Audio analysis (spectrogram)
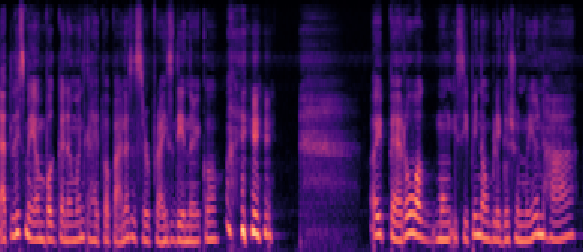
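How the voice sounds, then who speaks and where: A doting young Filipino girlfriend acted by a woman in an ASMR roleplay. Her voice is soft and mellow, sitting at a medium pitch. She talks tenderly and coyly, bashful and giggly with affection. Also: normal speed, long pauses, natural voice. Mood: gentle, teasing.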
